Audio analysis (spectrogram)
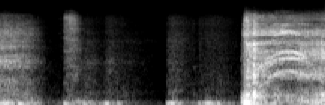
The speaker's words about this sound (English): My God. This is getting bad. I apologize to Jones for this cough.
